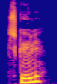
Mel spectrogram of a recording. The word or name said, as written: skylle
